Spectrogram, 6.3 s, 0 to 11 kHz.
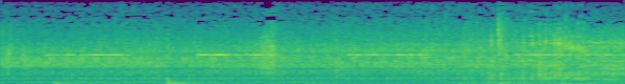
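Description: Mahindra Bolero and Mahindra 605 tractor engines running steadily under load during a tug of war. A high-pitched electronic beep sounds for under a second, about every second and a half.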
